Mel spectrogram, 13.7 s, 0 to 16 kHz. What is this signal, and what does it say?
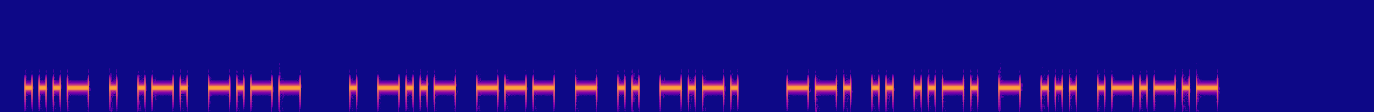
Morse code, heard as a keyed tone, about 17 wpm, 700 Hz. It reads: VERY EXOTIC GIFTS.
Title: Pangram Challenge v2 - 17wpm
